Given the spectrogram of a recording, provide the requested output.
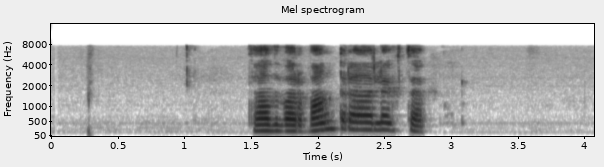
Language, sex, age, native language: Icelandic, female, 60-69, Icelandic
